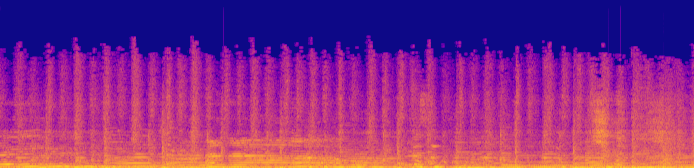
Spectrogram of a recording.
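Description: Live band playing Latin-style music: acoustic guitar over a steady percussion beat, with a pitched melody line on top.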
